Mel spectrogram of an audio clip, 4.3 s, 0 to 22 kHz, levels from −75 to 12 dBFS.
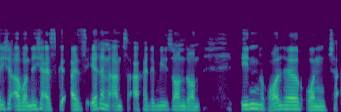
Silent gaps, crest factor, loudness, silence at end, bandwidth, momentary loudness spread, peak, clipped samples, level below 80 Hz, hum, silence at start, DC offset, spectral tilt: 2.90-2.99 s; 18 dB; -18 LUFS; 0.05 s; 7.8 kHz; 6 LU; 0 dBFS; under 0.1%; -58 dBFS; none; 0 s; under 0.1%; -6 dB/octave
